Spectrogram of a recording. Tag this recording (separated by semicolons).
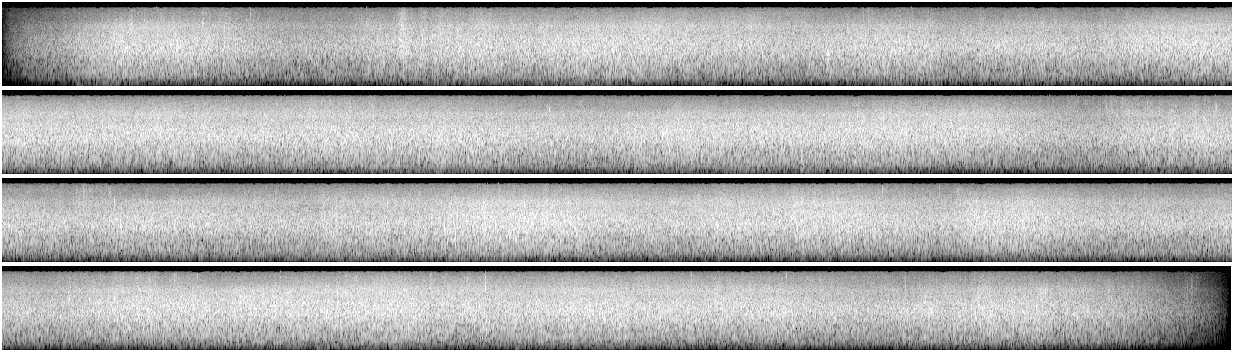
Baltic; beach; field-recording; nature; Niechorze; night; Poland; sea; water; waves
